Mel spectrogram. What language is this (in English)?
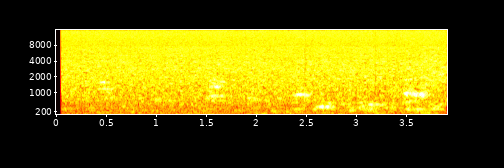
Pashto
